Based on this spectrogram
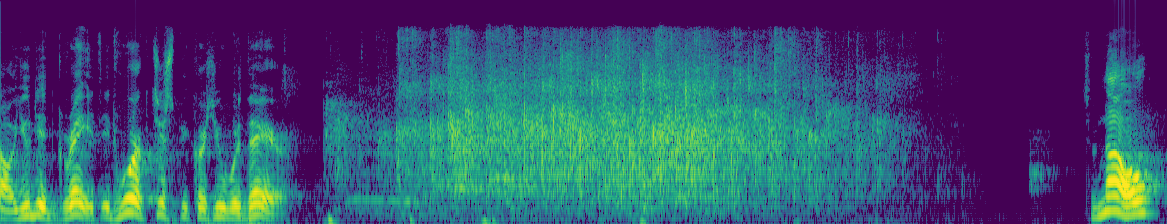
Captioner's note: class applauds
